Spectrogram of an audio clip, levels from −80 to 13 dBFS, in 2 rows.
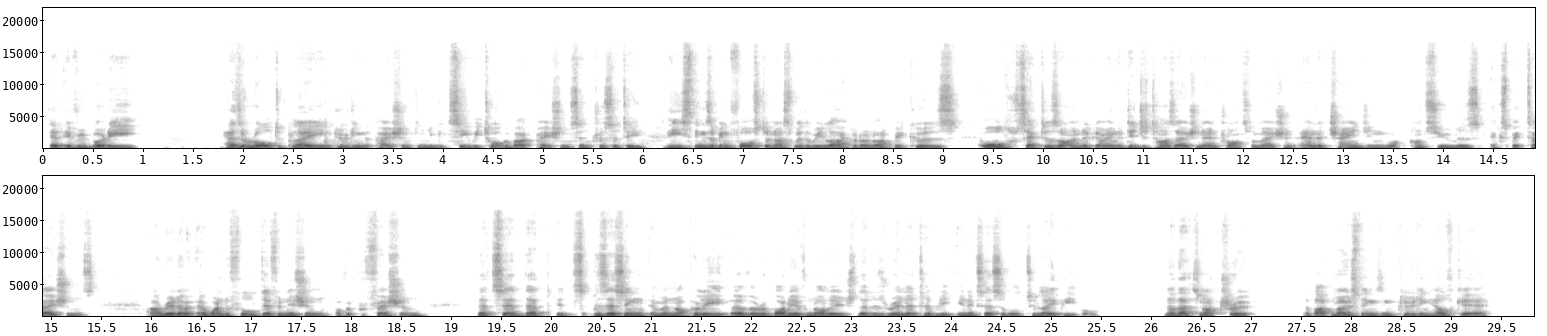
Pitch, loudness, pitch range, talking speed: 120 Hz, -30 LUFS, 115-130 Hz, 170 wpm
